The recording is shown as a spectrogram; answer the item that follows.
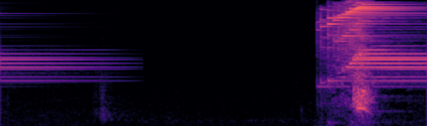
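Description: A bright struck musical note E, sounding as a single ringing ding that swells suddenly after a fading earlier tone and a short silence, sustained and clear with no talk.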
